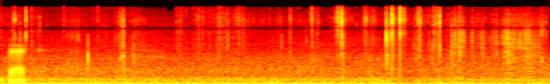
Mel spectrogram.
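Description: Plastic film crinkles and rustles as it is peeled away.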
